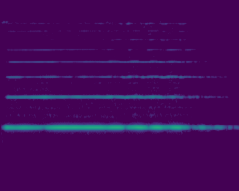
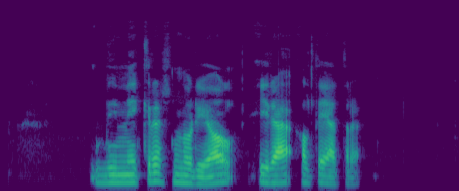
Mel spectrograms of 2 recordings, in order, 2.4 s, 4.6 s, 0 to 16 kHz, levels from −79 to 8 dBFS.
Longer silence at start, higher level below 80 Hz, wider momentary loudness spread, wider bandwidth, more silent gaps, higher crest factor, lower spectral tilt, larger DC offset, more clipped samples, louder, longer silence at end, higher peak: second, 0 s vs 0.9 s; second, under -90 dBFS vs -58 dBFS; second, 6 LU vs 16 LU; about the same, 11.5 kHz vs 10.5 kHz; neither; second, 8 dB vs 22 dB; second, 8.5 dB/octave vs -7 dB/octave; neither; neither; second, -30 LUFS vs -22 LUFS; second, 0.1 s vs 1 s; second, -24 dBFS vs -2 dBFS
